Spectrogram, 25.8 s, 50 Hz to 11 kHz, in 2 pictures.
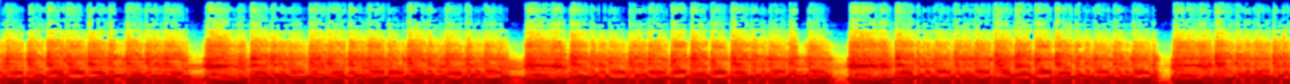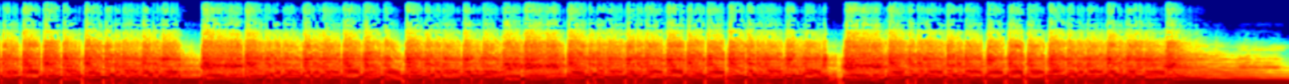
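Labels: An electric guitar plays a rhythmic pattern. 0:00.0 - 0:25.8

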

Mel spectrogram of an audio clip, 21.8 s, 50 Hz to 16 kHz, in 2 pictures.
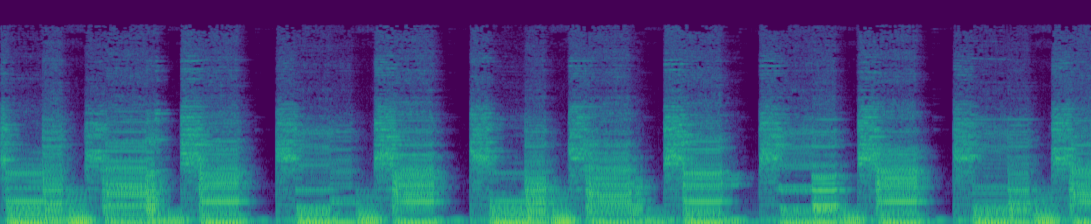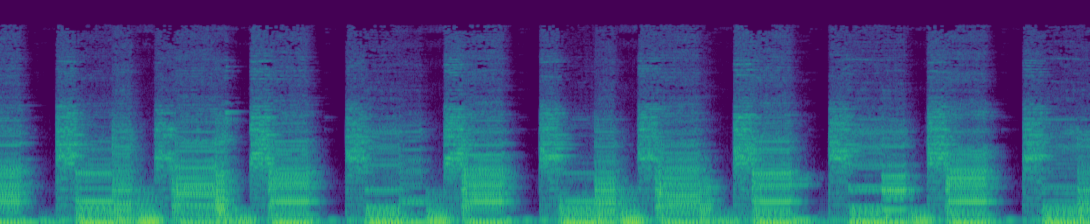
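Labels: A machine operating. 0:00.0 - 0:21.8

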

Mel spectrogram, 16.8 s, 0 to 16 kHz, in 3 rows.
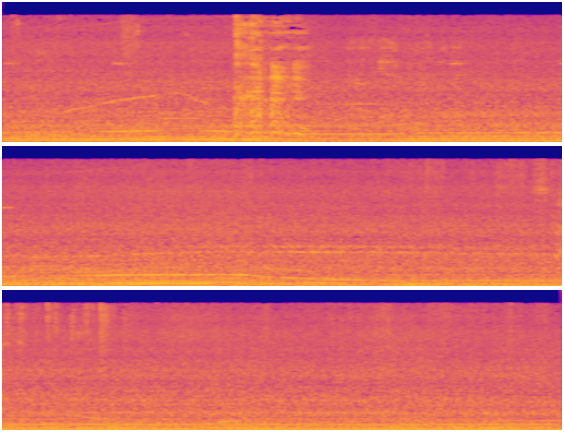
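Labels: An engine hums and vibrates continuously and steadily. 0:00.0 - 0:16.8
A siren wails in the distance and fades away. 0:00.1 - 0:02.3
A brief, sharp cough. 0:02.0 - 0:03.2
An engine accelerates. 0:05.9 - 0:09.0
Murmuring and muffled speech in the background. 0:10.7 - 0:13.8

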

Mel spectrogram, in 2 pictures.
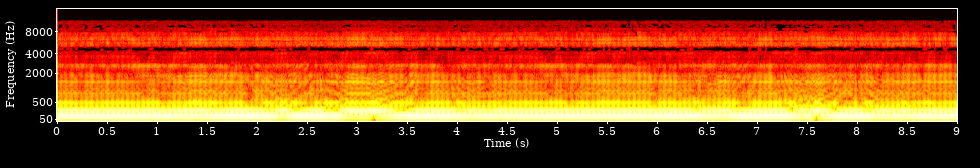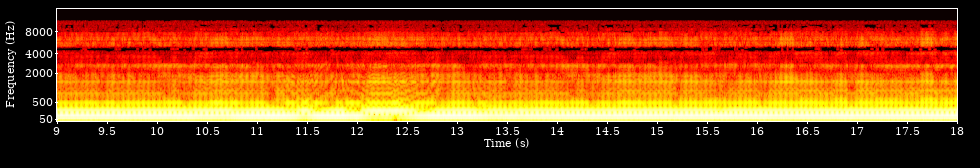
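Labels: Boat engine racing. 0:00.0 - 0:18.0

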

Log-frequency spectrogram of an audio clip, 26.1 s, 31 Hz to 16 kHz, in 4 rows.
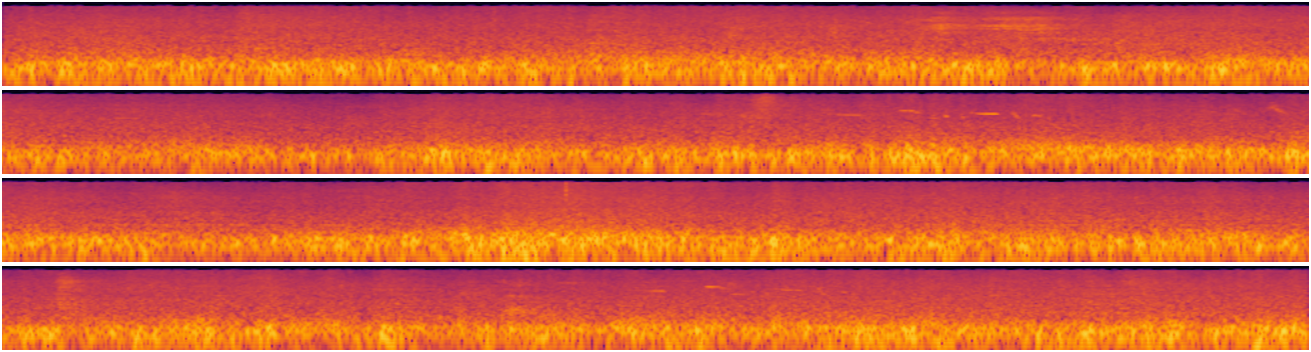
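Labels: A loud wind blowing repeatedly outdoors. 0:00.0 - 0:26.1
An animal sound fades into the distance. 0:04.6 - 0:05.4
A muffled bird song fading in the distance. 0:10.5 - 0:11.9
Birds singing fades in the distance. 0:22.8 - 0:24.6

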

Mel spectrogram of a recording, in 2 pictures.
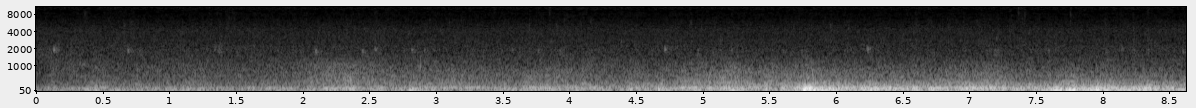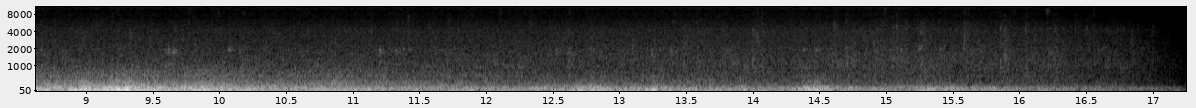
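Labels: Thunder rumbles, gradually increasing and fading away. 0:00.0 - 0:16.1
Raindrops steadily dripping during a downpour. 0:00.0 - 0:17.3

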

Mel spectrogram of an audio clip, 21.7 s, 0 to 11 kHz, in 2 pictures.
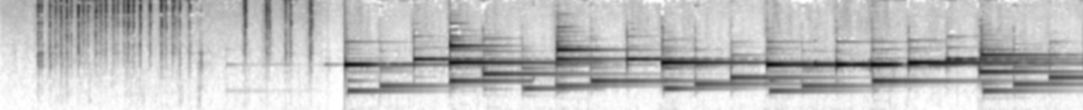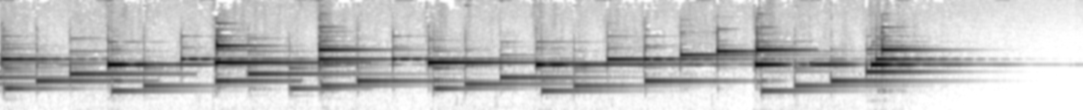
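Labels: Cranking sounds from a music box. 0:00.2 - 0:03.2
Repeated high-pitched melody playing, resembling a glockenspiel. 0:03.4 - 0:20.4

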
